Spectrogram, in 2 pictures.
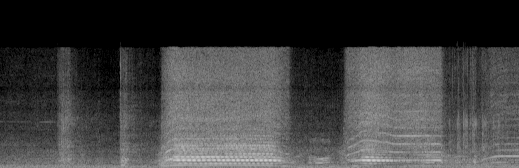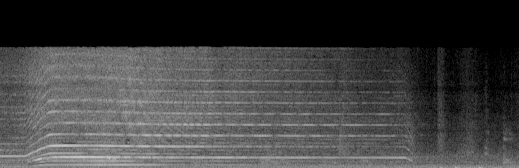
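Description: Electric motor and propeller of an RC foam jet model, with a high pitched whine. It spins up in two short bursts and winds down again, then is throttled up in steps to a steady high whine that drops away near the end.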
